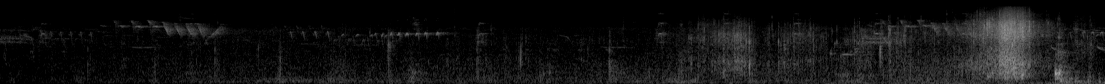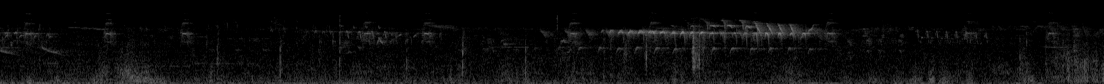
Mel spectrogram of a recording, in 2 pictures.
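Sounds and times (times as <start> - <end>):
bird trilling song: 0.0 - 22.0
birds chirping: 0.0 - 22.0
dry palm fronds rustling: 5.0 - 11.3.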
